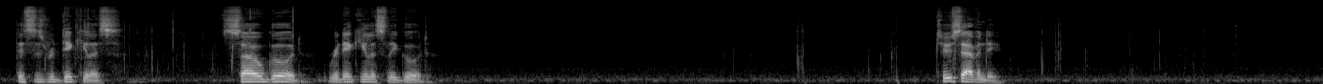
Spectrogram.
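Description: A plastic bag crinkles softly as it is handled.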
